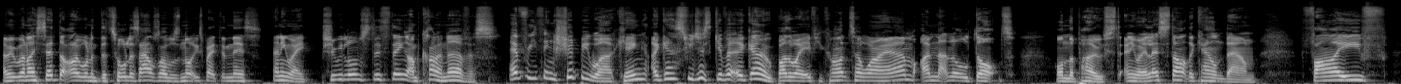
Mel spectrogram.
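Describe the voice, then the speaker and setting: A young man giving casual, excitable commentary over a video game, laughing often and joking about himself. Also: sits high, a little fast. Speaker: gaming YouTuber.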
